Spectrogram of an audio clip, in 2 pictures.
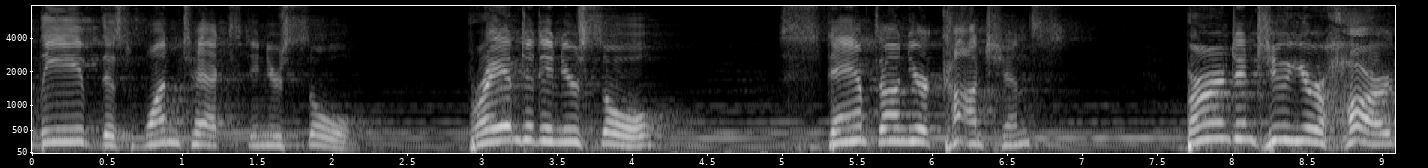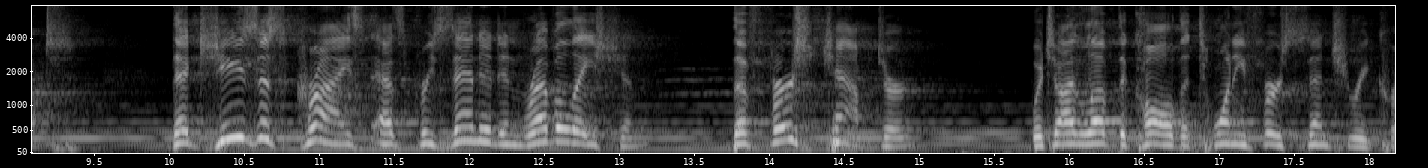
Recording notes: This message was recorded on Sunday, February 25th, 2024 at Gateway Church in Richmond, Indiana.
